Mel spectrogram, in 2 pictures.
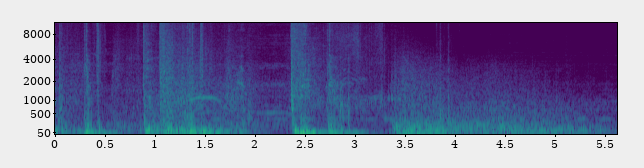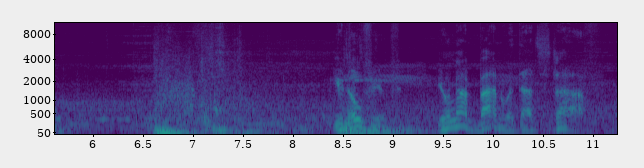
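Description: Magic blasts burst with heavy booms.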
